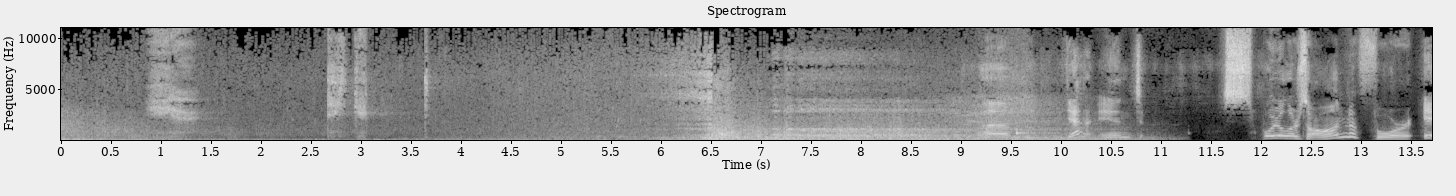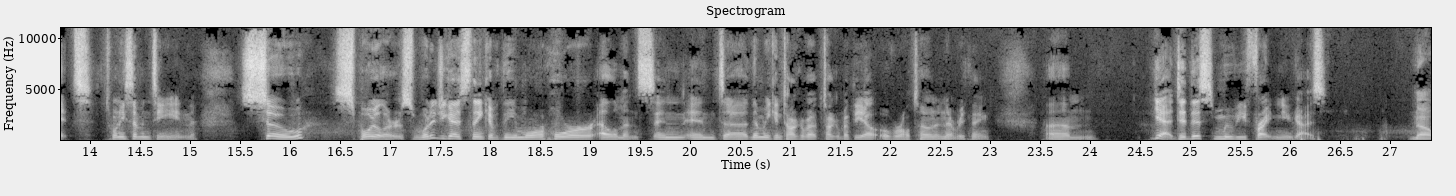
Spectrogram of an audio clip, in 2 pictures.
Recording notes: Recorded live outside a bookstore.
